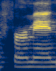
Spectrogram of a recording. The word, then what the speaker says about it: Fuhrman: my name at Ferman there's a silent h in my last name I'm sure you'll have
